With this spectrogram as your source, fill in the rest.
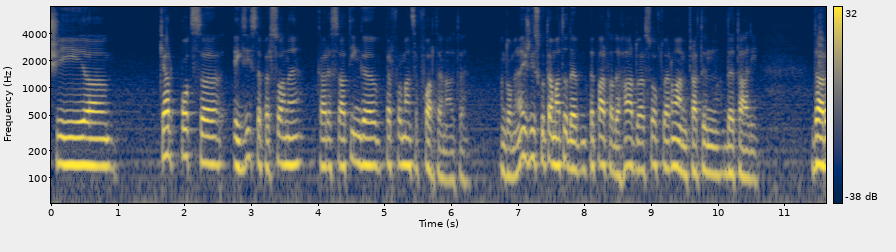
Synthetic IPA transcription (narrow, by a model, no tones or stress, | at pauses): ʃi | kʲarpo̞t̪səeɡzist̪e̞pe̞rsoane̞ | kaɾe̞səat̪iŋɡəpe̞rfo̞rmant̪se̞foart̪e̞ɨnalt̪e | ɨnd̪omenʲjait͡ʃʲd̪iskut̪eamat̪ɨt̪̚d̪epe̞part̪ead̪e̞ɦard̪wersoft̪wernuamint̪ɾat̪ɨnd̪e̞t̪ali | d̪ar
